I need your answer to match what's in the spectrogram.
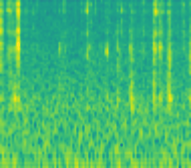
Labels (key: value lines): label: ambient
recorder: HydroMoth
